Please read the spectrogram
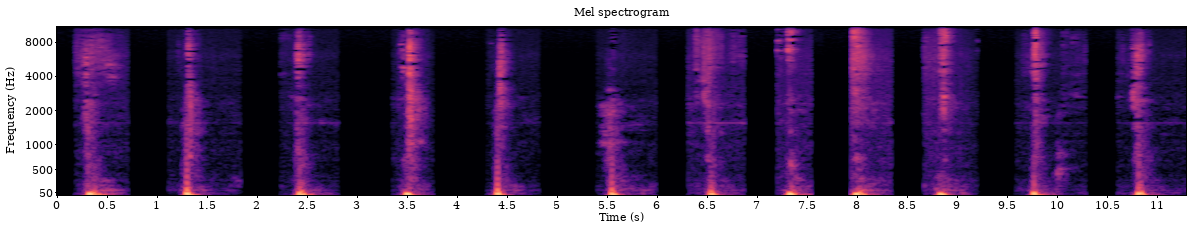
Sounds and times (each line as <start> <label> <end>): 0.2 whipped a plastic ruler 1.6
2.3 whipped a plastic ruler 2.8
3.4 whipped a plastic ruler 4.8
6.4 whipped a plastic ruler 11.2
